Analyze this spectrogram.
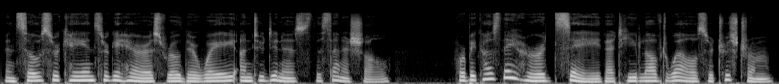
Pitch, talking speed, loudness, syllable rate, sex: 165 Hz, 195 wpm, -17 LUFS, 4.9 syllables/s, female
